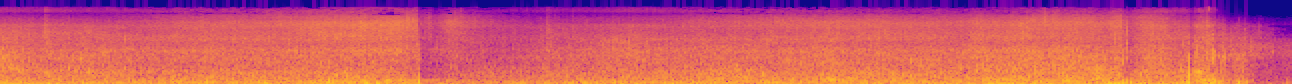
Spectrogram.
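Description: Rushing water and wind on a camera carried down a water slide, with a rider sliding through the stream of water in the flume. Near the end the rider splashes into the pool, and the sound turns muffled.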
